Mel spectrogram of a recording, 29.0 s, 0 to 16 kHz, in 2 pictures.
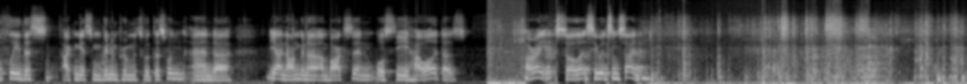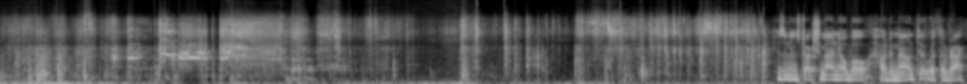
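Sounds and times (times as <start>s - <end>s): cardboard and wrapping rustling: 9.8s - 17.2s, 18.0s - 26.1s.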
